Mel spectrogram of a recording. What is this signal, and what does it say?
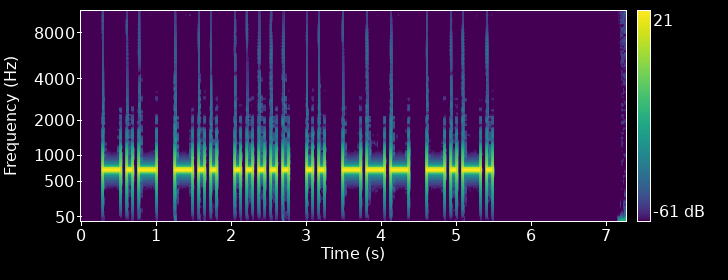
Morse code, heard as a keyed tone, about 17 wpm, 700 Hz. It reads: KD5IOC
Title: Speed Racing - USA 2x3 Call Signs 15wpm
